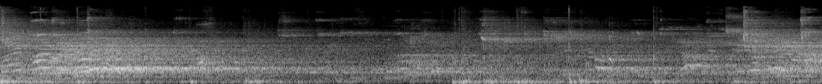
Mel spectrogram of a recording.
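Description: Sneakers squeak on a gym floor in a large echoing hall.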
